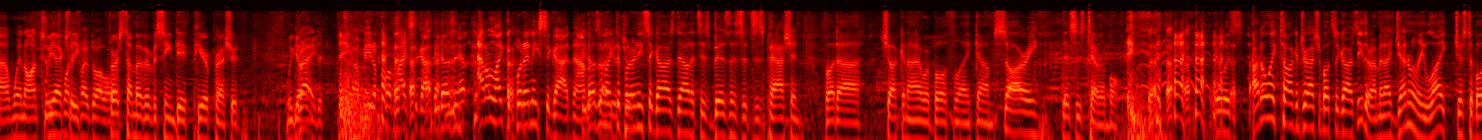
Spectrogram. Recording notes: THIS WEEK WE'RE LIVE AT TWO GUYS SMOKE SHOP IN SALEM, NH CELEBRATING THEIR 25TH ANNIVERSARY!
